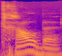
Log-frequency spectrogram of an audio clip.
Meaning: 1. grape 2. bunch of grapes 3. a large number (of people), a throng 4. raceme
- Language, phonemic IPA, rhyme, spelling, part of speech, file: German, /ˈtʁaʊ̯bə/, -aʊ̯bə, Traube, noun, De-Traube.ogg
